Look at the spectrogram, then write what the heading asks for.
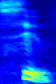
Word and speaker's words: Sioux: it's a funny name it's spelled SiO UX but it's pronounced su and these were the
